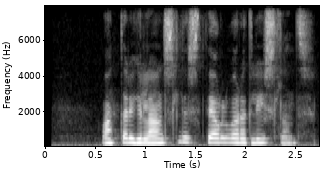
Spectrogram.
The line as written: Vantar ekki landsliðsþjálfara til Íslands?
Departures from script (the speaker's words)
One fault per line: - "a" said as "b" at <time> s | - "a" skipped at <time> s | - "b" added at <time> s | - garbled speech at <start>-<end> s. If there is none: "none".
none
